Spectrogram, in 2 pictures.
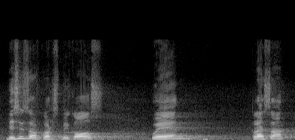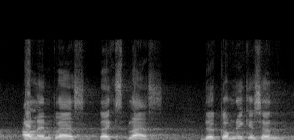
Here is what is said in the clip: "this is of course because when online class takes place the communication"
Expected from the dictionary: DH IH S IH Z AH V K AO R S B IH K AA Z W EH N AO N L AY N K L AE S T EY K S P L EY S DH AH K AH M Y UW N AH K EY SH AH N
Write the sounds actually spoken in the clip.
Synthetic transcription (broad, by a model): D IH S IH S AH F K AO R S B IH K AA S W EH N AO N L AY N K L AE S T EY K S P L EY S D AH K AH M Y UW N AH K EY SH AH N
